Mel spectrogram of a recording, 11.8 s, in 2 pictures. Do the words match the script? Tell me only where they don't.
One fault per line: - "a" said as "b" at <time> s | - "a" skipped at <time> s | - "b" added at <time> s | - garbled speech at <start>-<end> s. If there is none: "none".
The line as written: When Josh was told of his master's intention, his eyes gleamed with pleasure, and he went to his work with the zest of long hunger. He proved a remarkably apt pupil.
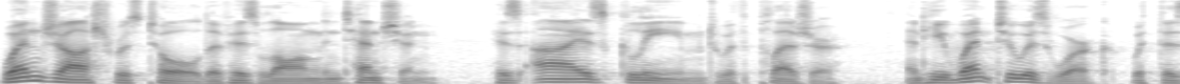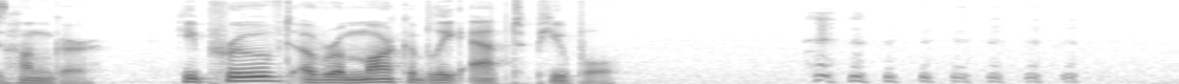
- "master's" said as "long" at 1.3 s
- "zest of long" skipped at 5.9 s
